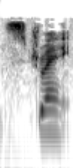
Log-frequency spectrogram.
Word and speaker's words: strength: 再就是大家注意一下这个 strength 这个词的发音， strength 里边有一个比较特殊的鼻音，也是很多这个中国同学发不好的地方。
